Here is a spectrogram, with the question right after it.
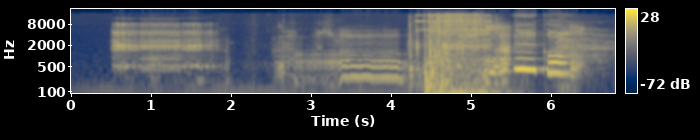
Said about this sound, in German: Ja, ich habe was Schnarchen gehört und einen Wecker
